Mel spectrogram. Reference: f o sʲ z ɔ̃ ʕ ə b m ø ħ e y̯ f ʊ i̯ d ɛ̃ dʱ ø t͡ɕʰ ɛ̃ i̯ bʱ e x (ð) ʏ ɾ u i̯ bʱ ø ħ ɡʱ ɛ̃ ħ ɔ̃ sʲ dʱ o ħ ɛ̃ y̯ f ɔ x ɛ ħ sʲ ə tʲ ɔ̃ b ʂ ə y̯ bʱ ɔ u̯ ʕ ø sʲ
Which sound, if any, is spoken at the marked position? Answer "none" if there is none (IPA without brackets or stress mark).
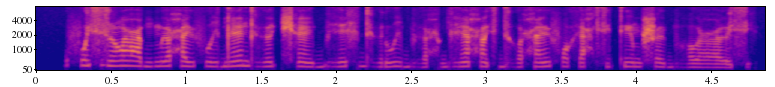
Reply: dʱ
